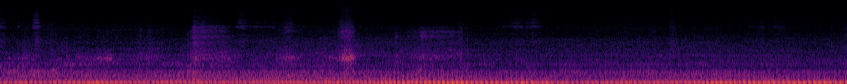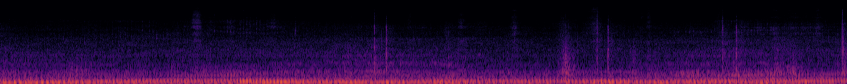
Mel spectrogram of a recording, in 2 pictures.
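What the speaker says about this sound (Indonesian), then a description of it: "Nggak enaknya motor kecil mah lewat jalan beginian nih." Honda BeAT small scooter-type motorcycle ridden over a rough, landslide-damaged road, its engine droning steadily and close with rumbling wind and road noise, shifting slightly in pitch and punctuated by faint knocks and rattles.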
